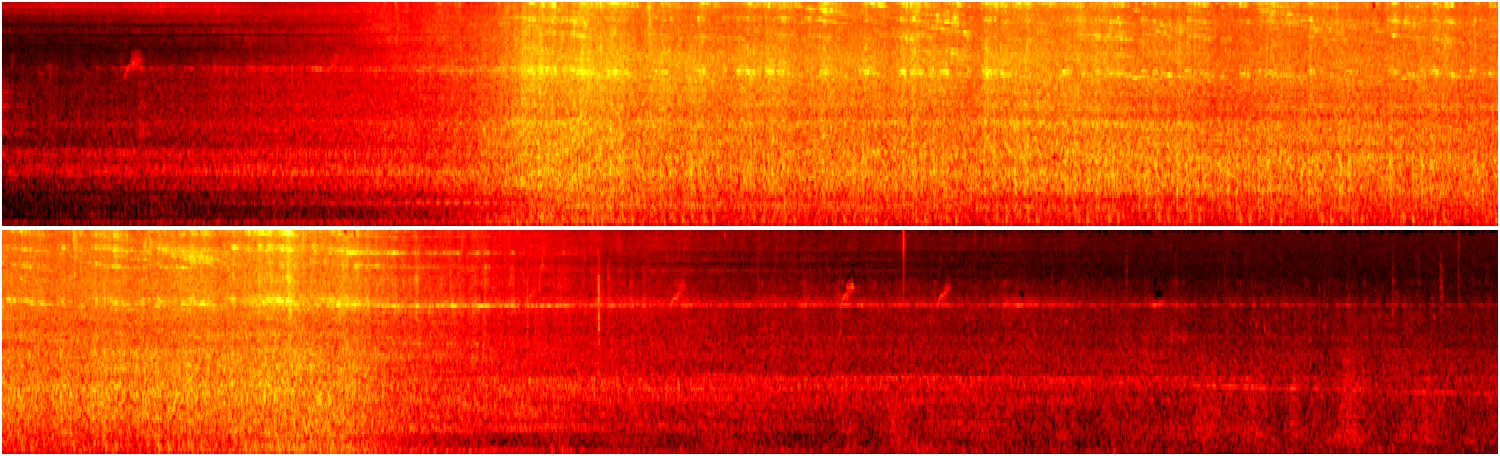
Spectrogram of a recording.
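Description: Vande Bharat Express trainset approaching and passing at speed: a rush of steel wheels on rail that builds over about five seconds, holds loud with rapid wheel clatter for about thirteen seconds, then fades away.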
